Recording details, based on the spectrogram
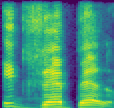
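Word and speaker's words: איזבל: For when Itze, Itzebel, Itzebel, or Itzebel would be the way it is pronounced.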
